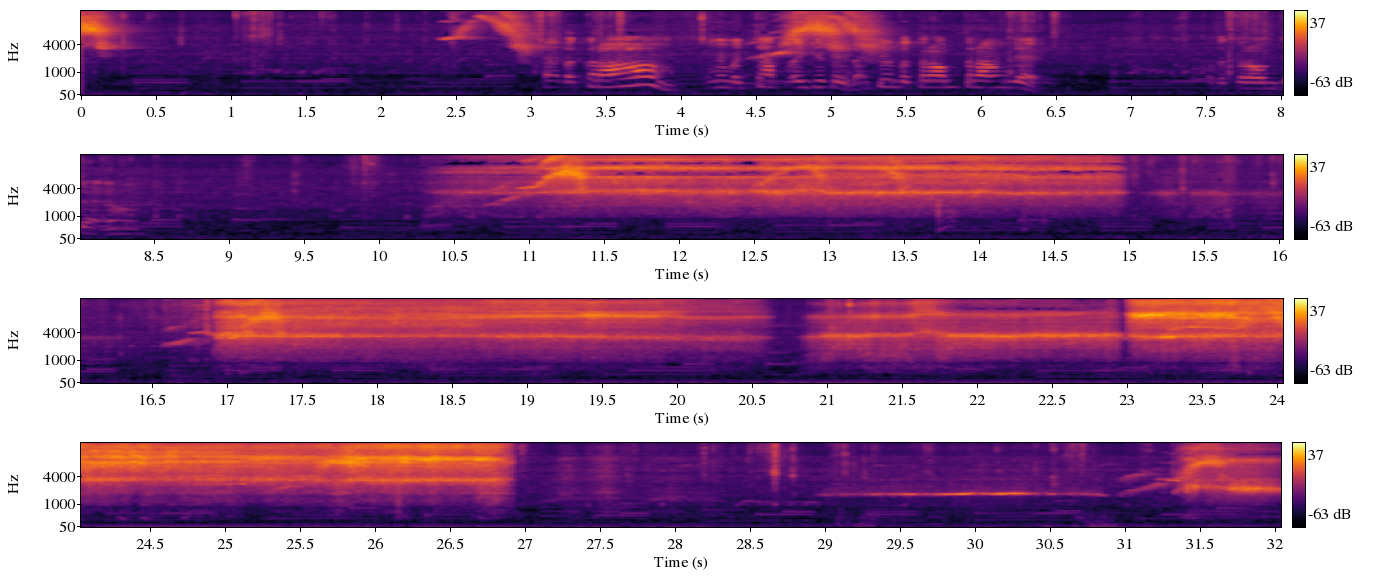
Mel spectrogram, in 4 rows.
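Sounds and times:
soft background music: 0.0s - 32.0s
high hissing drone: 10.3s - 15.9s, 16.9s - 27.0s, 31.3s - 32.0s.

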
